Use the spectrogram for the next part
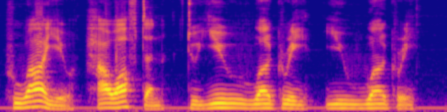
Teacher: if a vowel in the first word ends in a round vowel, so your mouth is more round, like who or how or do, they're quite round, then the link in is a wa.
